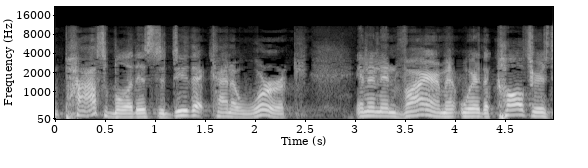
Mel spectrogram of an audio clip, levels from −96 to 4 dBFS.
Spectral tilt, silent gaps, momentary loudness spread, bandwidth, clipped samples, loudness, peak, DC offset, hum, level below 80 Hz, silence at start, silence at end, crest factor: -6 dB/octave; none; 5 LU; 11 kHz; under 0.1%; -15 LUFS; 0 dBFS; under 0.1%; none; -46 dBFS; 0 s; 0 s; 14 dB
